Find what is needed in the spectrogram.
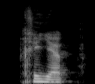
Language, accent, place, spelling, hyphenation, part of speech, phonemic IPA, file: French, France, Paris, Priape, Pri‧ape, proper noun, /pʁi.jap/, LL-Q150 (fra)-Priape.wav
- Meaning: Priapus (son of Aphrodite and Dionysus)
